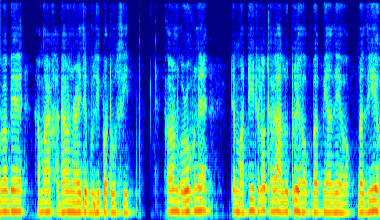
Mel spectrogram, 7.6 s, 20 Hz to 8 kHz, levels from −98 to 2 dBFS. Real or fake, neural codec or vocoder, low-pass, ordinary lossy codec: fake; codec, 16 kHz, 4.8 kbps, FACodec; none; none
